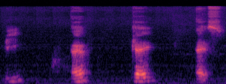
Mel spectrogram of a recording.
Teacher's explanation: Coloca suavemente tus manos, tus dedos en tu garganta. Cuando tú pronuncias estas letras, no hay mucha vibración en la garganta. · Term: consonantes sordas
